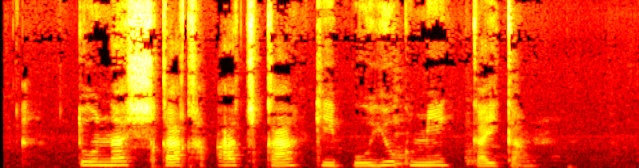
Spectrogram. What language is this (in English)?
Jauja Wanca Quechua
